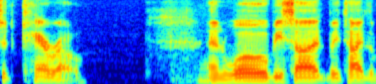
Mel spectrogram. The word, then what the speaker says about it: Cairo: C A I R O. But they pronounce it KO.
